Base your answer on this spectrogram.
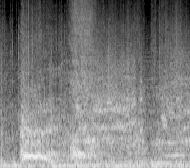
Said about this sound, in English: With a roar, he dashed toward Bear.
